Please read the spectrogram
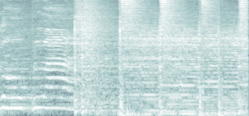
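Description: Live band with a woman singing: the band drops out for a moment under one long held vocal note, then the full band comes back in with a steady drum beat about three-quarters of a second in.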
